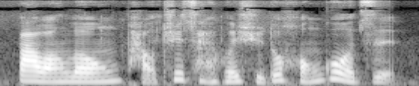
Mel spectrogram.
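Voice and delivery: ordinary delivery

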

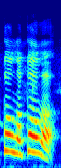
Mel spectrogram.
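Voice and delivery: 高声大喊够了; 急着大喊制止; 大声喊停. Acted. 爷爷喊停. (高而大声地喊够了)

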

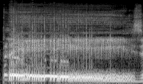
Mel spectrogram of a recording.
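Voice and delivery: long, loud mock wail; hammed-up bawling plea; crying. Fire-breathing dragon begging the guy, crying. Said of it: "red from crying".

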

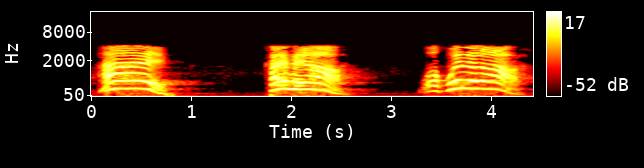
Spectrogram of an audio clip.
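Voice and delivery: high drawn-out call up to the wall. Acted. Monk below the drawbridge calling up to the guards, high hail. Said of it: "站底下喊".

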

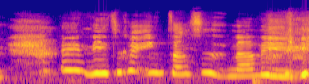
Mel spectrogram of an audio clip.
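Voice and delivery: hammed-up sleazy flirting, laughing; creepy flirt act. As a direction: play the greasy pickup guy, giggling through it. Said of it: "现场来模拟一下".

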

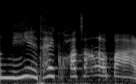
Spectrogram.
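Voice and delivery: high-pitched mock scolding of her brother; retold scolding. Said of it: "然后我就大骂". (高声假装骂弟弟)

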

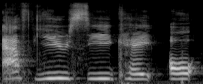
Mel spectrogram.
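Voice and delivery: each letter spelled out very slowly. Pretend. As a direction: drag out every letter with amused disbelief. (一个字母一个字母慢慢拼出来)

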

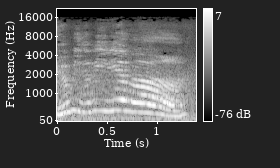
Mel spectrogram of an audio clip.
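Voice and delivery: drawn-out high heroic cry; hammed-up revolutionary slogan, stretched slow; mock rallying cry. A friend proclaiming the revolution, hammed-up and slow. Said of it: "这就是革命的力量啊".

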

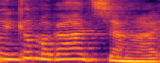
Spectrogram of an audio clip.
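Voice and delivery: retold protest. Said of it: "我说".

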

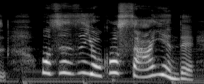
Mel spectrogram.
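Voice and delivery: a stunned, exasperated outburst; utterly dumbfounded. Real, not acted. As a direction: exclaim it like you can't believe it happened.

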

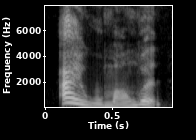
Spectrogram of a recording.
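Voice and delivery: ordinary delivery

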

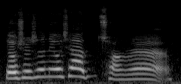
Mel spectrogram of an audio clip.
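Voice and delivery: high-pitched calling out; full-throated yell. A narrator's reading. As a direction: yell it out to raise the alarm. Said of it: "皮皮鬼扯开喉咙大叫".

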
